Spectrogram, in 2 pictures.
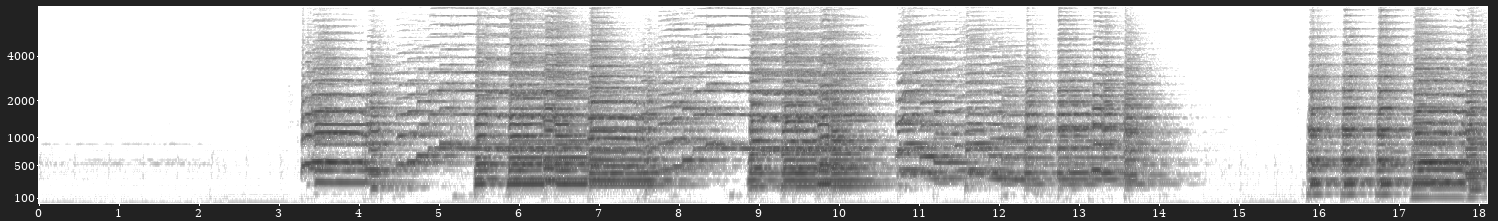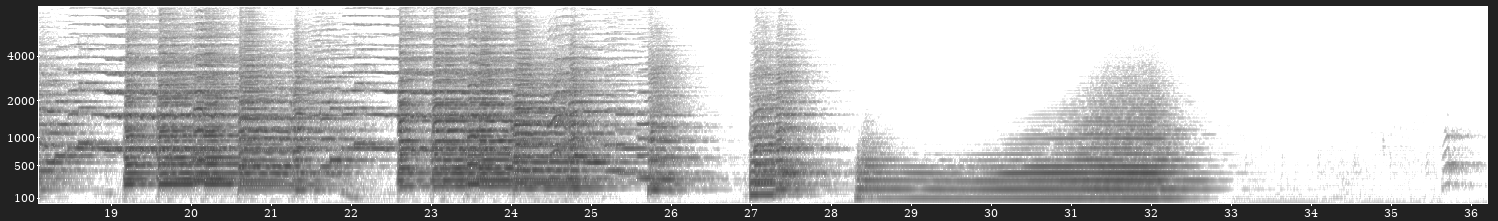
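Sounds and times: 
horns: 3.3 - 13.9, 15.9 - 18.6, 19.2 - 26.1, 27.0 - 27.7, 30.2 - 32.5.

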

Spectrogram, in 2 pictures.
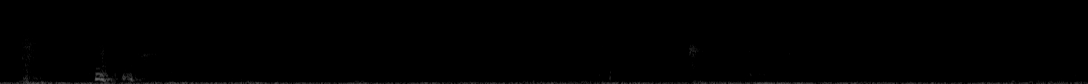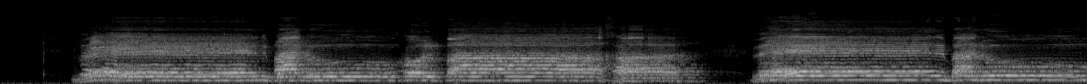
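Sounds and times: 
choir singing: 11.6 - 21.7.

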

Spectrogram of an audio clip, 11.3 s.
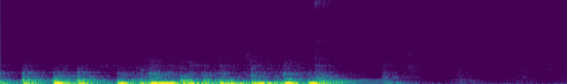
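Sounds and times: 
bass: 0.0 - 7.9.

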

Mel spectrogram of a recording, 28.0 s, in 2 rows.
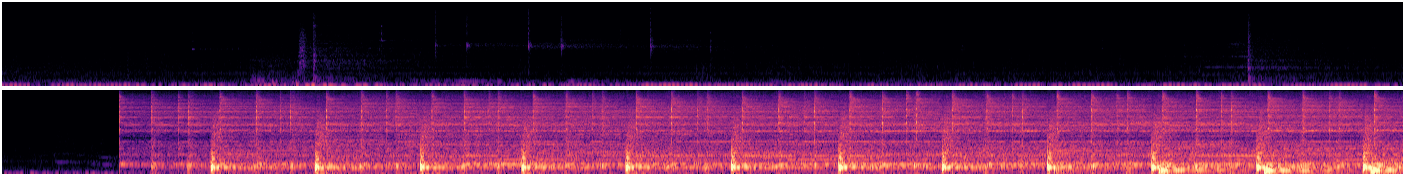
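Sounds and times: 
drums with reverb: 15.2 - 28.0.

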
